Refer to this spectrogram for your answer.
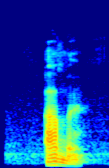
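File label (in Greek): "άμε-αμέτε", Greek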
